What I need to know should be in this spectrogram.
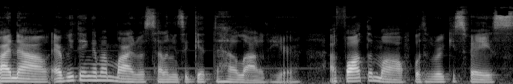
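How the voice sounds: The reading voice sounds natural, and its intonation is lively.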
